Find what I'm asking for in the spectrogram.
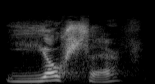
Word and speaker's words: Yosef: Okay, so Miriam and Yosef, you pronounce the J with a Y sound, sort of a German type thing, and these two were people of very strong faith, I believe.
